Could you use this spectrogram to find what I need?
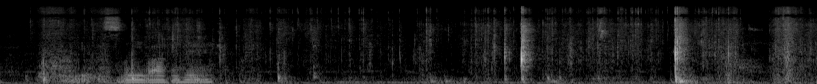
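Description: Plastic wrap crinkles and rustles as hands pull it off a box.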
